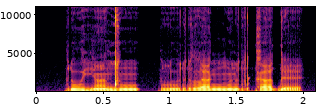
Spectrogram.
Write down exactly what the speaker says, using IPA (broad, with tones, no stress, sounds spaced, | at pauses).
ɾ u˦˨ j ã˨˦ d ũ˦ | l u˨ r l a˦ ŋ ũ˦ r k a˦ ɗ ɛ˨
